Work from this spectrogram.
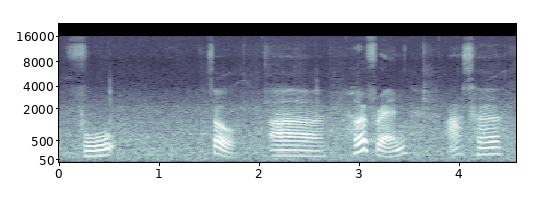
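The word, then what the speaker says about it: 福: stuff, and it's pronounced Fu. So, her friend asked her what this character means, and my cousin said Fu, which is the Cantonese version of pronouncing this word.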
